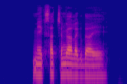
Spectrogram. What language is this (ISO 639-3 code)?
xhe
